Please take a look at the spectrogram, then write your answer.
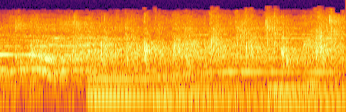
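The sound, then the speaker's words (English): A church audience claps for the Lord Jesus in a dense, steady wash of many hands, with a sustained low musical chord humming underneath. “Clap for the Lord Jesus.”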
